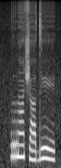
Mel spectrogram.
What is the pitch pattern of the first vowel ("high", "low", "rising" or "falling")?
high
